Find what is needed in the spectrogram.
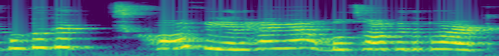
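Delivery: high, bright friend voice; cheery friend voice. Retold or imitated. Imitating friend Jen inviting her out, high and cheery. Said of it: "she was like".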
